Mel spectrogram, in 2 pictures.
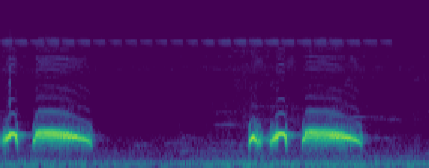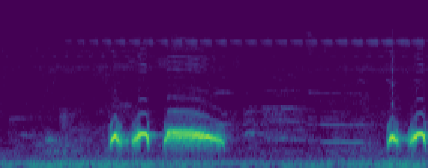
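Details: A female spotted dove calls the male with a steady series of phrases, each two short coos then a prolonged falling coo, four phrases in under nine seconds.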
